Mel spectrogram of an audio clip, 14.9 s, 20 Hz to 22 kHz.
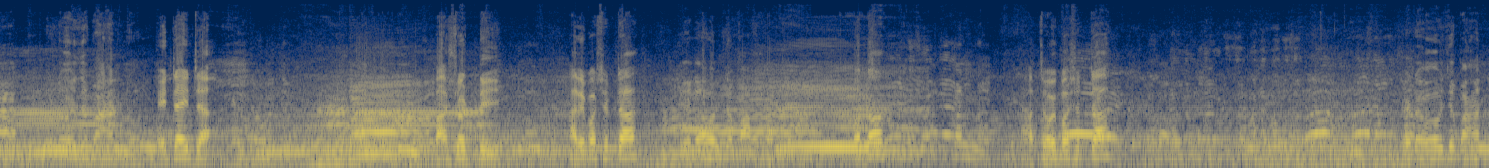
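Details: Friesian and crossbred bull calves at the Raniganj cattle market in Dinajpur, Bangladesh, on 15 January 2025: several arched, rising-then-falling lowing moos overlap one another, with market chatter and voices between the calls.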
